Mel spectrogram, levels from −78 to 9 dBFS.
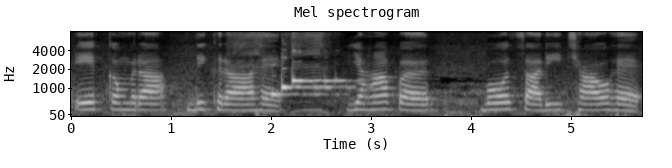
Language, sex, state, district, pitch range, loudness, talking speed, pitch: Hindi, female, Haryana, Rohtak, 215-245 Hz, -17 LUFS, 115 wpm, 230 Hz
